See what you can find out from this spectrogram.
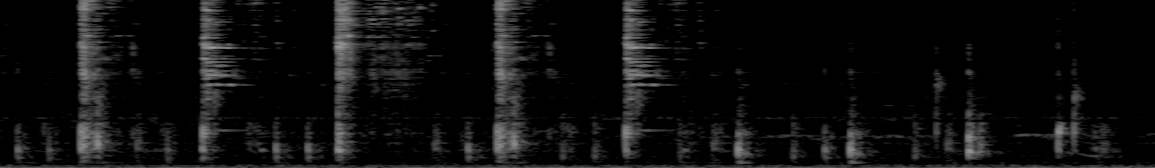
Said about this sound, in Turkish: Cam kırıldıktan sonra geri dönmüyor.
